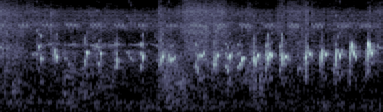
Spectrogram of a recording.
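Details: Yellow-vented bulbul youngster singing as a lure for training: a steady, fast sequence of short chirps, about three to four per second, over a hissy background.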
